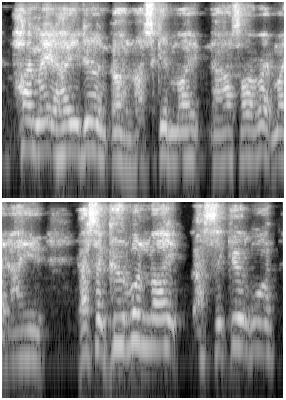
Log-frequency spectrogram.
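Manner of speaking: high-pitched mock British "mate" chatter; English accent. Mimicking a coworker's chirpy greetings, English accent. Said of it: "English accent from Cambridge".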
